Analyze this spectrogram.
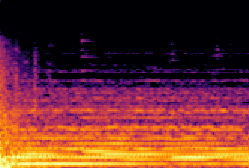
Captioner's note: slams door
